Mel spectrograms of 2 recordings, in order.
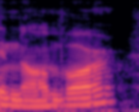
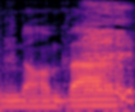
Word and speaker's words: Namvar: Okay, so basically, the way I would say my name is I would say Namvar, but obviously like the way you would pronounce it, like back in Iran, Persian heritage would be Namvar probably.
